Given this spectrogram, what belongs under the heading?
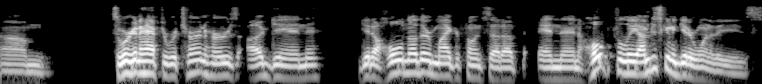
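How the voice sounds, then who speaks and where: Loud and fairly quick, a man talks at a medium pitch with very wide pitch swings. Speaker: YouTuber, drone vlogger. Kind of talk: live stream chat. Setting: live stream.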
